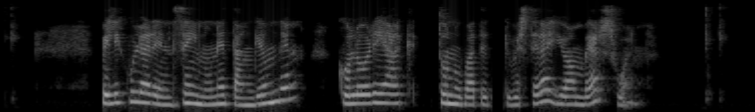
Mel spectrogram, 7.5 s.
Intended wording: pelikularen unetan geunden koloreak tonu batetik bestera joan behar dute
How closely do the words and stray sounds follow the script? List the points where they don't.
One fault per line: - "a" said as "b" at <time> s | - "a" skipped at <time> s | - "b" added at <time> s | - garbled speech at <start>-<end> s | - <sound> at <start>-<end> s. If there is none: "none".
- "zein" added at 1.8 s
- dropout at 4.9-5.0 s
- "dute" said as "zuen" at 6.1 s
